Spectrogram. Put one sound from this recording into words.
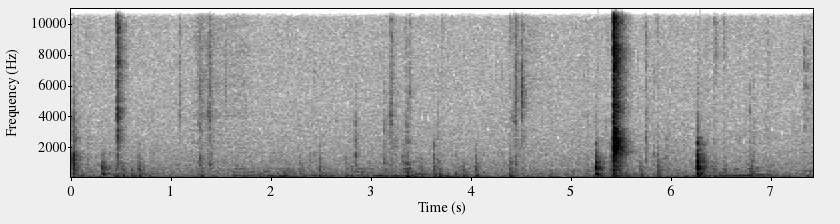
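Hands press and click plastic parts on a laptop.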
